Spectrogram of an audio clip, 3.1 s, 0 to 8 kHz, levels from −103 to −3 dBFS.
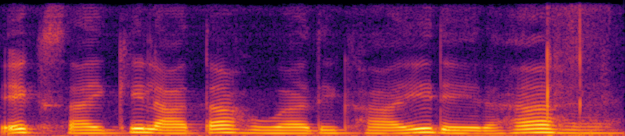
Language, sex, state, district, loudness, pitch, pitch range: Hindi, female, Jharkhand, Ranchi, -16 LUFS, 180 Hz, 175-215 Hz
